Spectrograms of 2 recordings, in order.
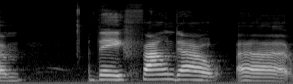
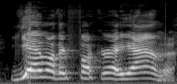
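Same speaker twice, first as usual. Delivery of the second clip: loud, triumphant retort, higher; defiant shout; 4 semitones higher, 10 dB louder than usual. Retold or imitated. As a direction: throw it back at him loudly. Triumphant retort to former friend.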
